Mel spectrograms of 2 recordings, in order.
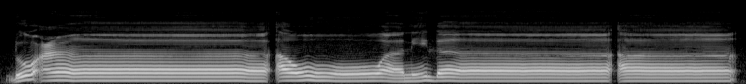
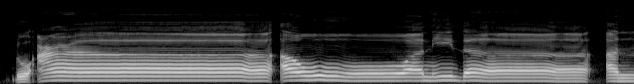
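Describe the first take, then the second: The two takes are said the same way.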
